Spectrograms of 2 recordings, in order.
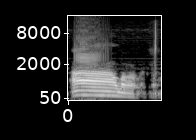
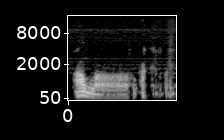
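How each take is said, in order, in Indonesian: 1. Huruf vokal pertama pada Allah dibaca panjang. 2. Huruf vokal pertama pada Allah pendek.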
